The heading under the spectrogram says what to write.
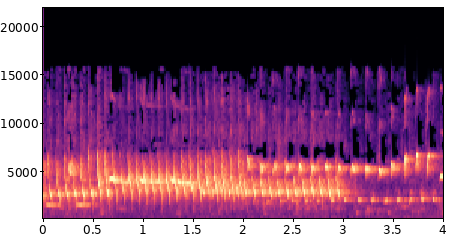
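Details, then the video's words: Belgian canary song recorded in 2016 for encouraging chicks: a rapid rattling trill slowly shifts into thinner, sustained whistled notes with a faint lower tone beneath. "Canario belga cantando (MELHOR CANTO) para encartar filhotes"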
